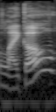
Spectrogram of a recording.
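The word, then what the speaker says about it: Legault: Then there's Lego, L-E-G-A-U-L-T. Sounds closer to Lego.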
